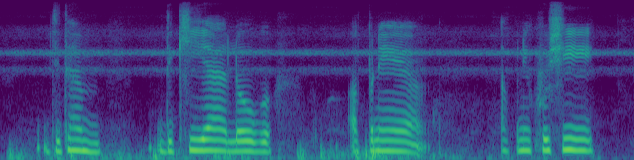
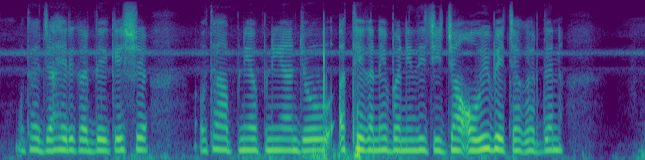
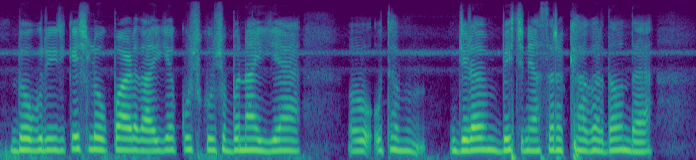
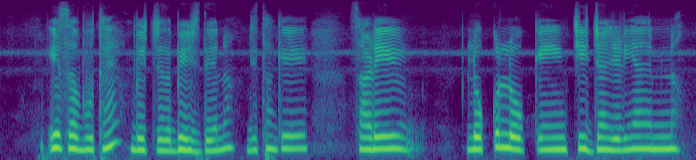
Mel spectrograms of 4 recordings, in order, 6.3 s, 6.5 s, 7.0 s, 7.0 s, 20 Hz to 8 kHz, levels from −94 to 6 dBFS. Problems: none marked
